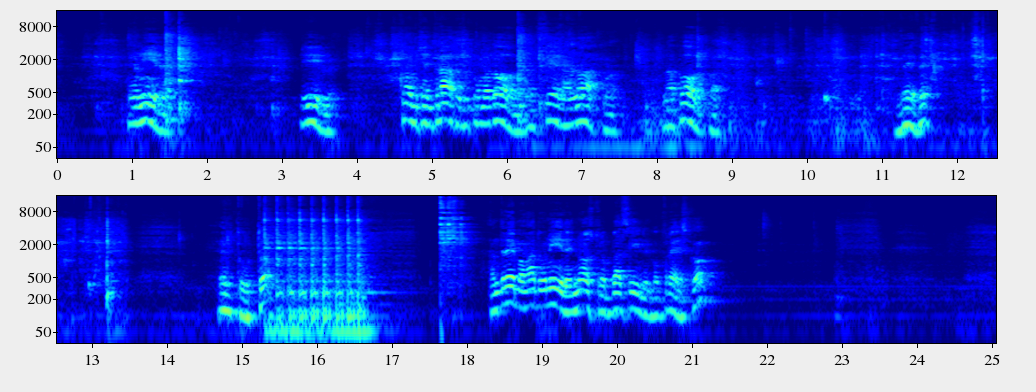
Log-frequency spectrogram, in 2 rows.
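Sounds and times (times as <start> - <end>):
ladle scraping a metal pot: 0.0 - 13.6.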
